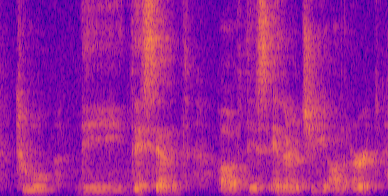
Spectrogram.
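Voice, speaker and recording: A man talks at a medium pitch over noticeable background noise, with audible echo from the room. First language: French. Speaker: author. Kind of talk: spiritual monologue to camera. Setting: at home. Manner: halting, many fillers.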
